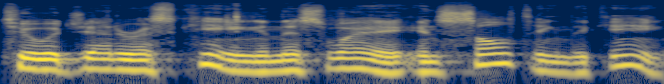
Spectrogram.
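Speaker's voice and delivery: ordinary delivery, nothing marked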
